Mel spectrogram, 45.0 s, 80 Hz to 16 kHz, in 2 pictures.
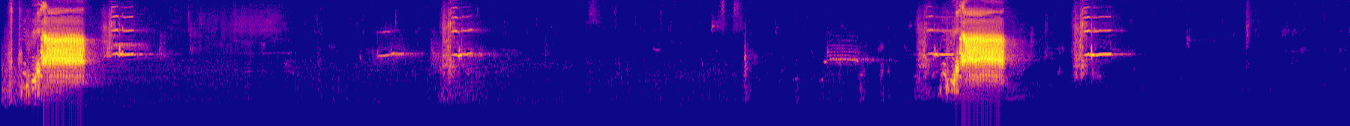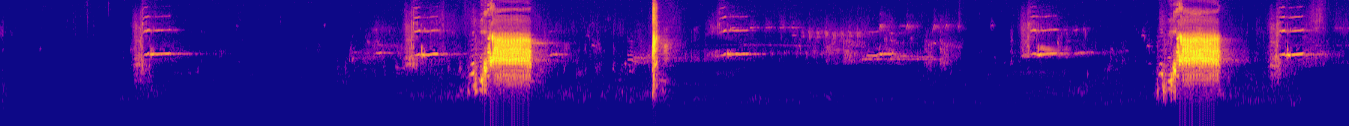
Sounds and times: red-winged blackbird 0.2 - 2.7
red-winged blackbird 13.8 - 17.3
red-winged blackbird 28.3 - 38.5
red-winged blackbird 39.3 - 44.6

